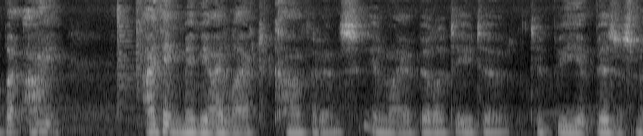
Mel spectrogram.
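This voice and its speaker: A man speaks at a fairly slow pace with a medium pitch while music plays in the background. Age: 60s. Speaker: retired lawyer turned innkeeper. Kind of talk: interview. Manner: halting.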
